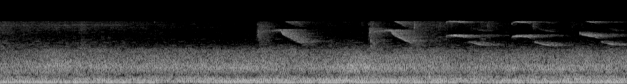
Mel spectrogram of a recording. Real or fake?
real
